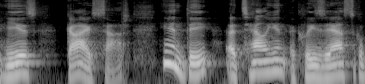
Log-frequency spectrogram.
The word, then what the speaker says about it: Caesar: about this before but it is indeed gar in classical Latin and jaar in the ecclesiastical Latin pron pronunciation and also in that lovely German Slavic pronunciation of Latin it's so which one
